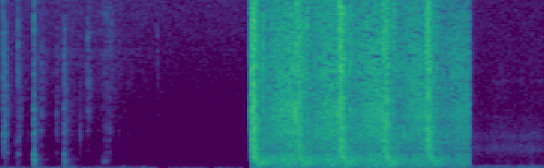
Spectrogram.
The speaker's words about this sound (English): If I wanted to fire this on full semi-automatic, all I do is keep firing. Now, I won't probably hit the target when I do this, when we look at the target later on, but I'm going to fire about five shots.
